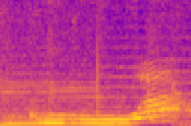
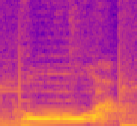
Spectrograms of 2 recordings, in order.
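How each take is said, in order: First: The first vowel is a u sound. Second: The first vowel is an o sound. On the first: The speaker calls it right. "Pelafalan fonem U" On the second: The speaker calls it wrong. "berubah menjadi fonem O"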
